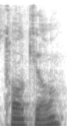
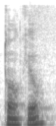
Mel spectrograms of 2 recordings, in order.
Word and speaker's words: Tokyo: Again, those are long O's, so it really could be marked like this. So it's Tokyo, Tokyo.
